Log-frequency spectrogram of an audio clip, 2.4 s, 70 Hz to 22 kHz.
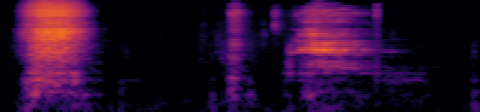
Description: I used 2 different sized paintbrushes, a thick one, and a thin one, to see which was better at inducing sneezing.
